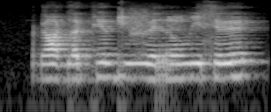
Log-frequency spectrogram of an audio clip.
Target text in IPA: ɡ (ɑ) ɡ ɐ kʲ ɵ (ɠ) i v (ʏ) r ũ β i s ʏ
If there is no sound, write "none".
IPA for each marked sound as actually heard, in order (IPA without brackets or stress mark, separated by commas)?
ɑ, ɡ, ʏ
